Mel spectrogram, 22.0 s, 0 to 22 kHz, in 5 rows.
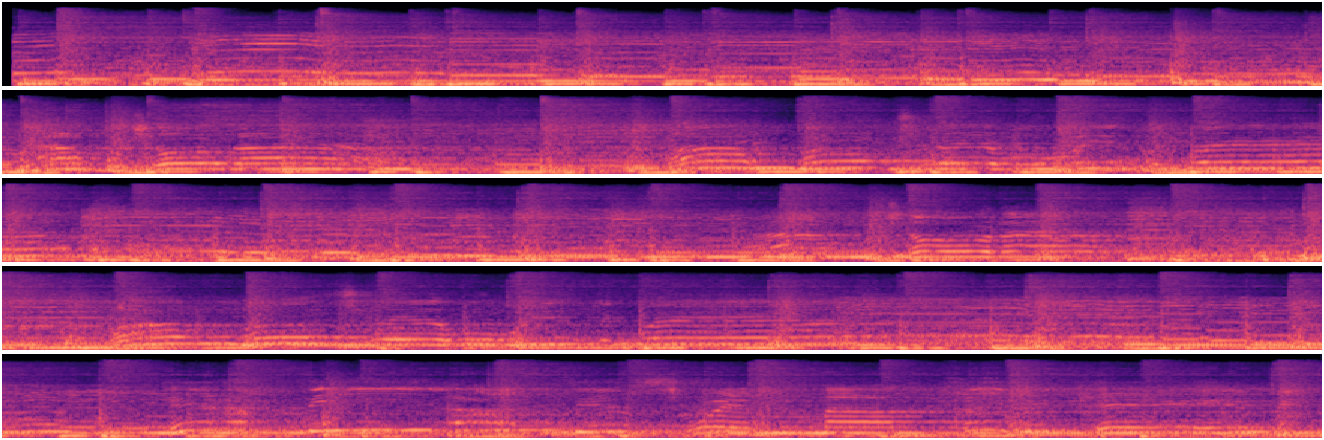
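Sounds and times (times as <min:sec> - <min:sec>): bass line: 0:00.0 - 0:22.0
drum kit steady beat: 0:00.0 - 0:22.0
electric guitars: 0:00.0 - 0:22.0.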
